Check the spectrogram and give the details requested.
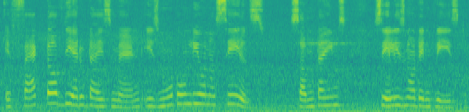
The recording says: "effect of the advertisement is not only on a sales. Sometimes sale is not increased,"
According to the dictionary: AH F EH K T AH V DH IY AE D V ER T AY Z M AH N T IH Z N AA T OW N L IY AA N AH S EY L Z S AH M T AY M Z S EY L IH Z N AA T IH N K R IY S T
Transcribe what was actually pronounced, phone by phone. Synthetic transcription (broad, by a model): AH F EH K T AH V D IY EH D ER T AY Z M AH N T IH Z N AA T OW N L IY AA N AH S EY L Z S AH M T AY M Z S EY L IH Z N AA T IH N K R IY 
